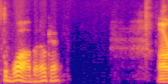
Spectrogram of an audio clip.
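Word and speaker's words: DuBose: no that's that's how it's spelled but it's pronounced Dubois so I don't know I don't get that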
